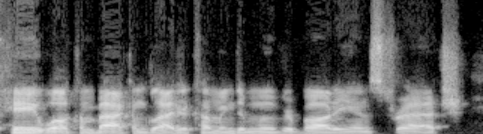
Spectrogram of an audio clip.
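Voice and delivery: mild, soothing welcome, softening at the end; calm yoga greeting. Acted. Yoga studio welcoming a returning member, calm and low-key. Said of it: "at the yoga studio".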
